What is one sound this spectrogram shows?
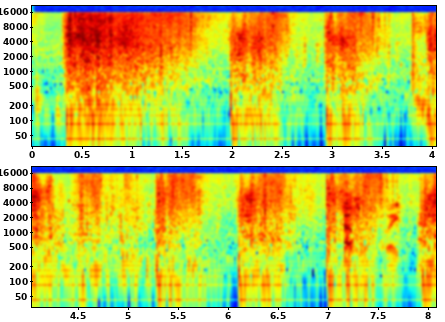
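Water splashes loudly in bursts.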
